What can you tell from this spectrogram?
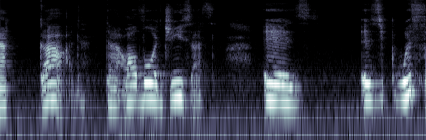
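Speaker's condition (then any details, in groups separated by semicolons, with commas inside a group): Quadriplegic cerebral palsy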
